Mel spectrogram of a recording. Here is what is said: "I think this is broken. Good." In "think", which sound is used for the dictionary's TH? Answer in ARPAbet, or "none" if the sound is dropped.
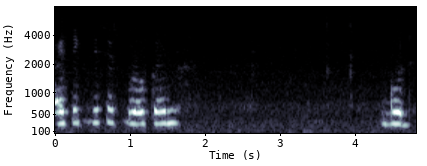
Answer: T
